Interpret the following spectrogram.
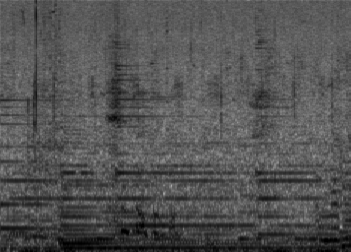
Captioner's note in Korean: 웃음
